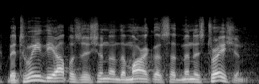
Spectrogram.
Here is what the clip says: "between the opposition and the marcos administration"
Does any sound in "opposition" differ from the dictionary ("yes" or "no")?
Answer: no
